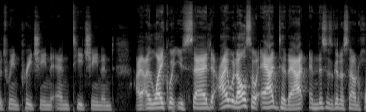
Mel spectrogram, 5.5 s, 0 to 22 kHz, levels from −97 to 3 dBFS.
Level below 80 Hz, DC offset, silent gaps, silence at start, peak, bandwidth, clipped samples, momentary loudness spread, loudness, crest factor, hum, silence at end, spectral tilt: -74 dBFS; under 0.1%; none; 0 s; -8 dBFS; over 20 kHz; under 0.1%; 16 LU; -28 LUFS; 22 dB; none; 0.05 s; -4 dB/octave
